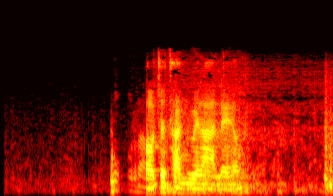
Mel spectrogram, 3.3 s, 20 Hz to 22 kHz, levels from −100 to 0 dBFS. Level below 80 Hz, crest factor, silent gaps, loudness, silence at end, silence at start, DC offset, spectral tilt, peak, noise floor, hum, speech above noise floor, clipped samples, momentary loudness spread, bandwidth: -58 dBFS; 24 dB; none; -23 LUFS; 0 s; 1.1 s; under 0.1%; -5.5 dB/octave; -2 dBFS; -66 dBFS; none; 45 dB; under 0.1%; 16 LU; 8.2 kHz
